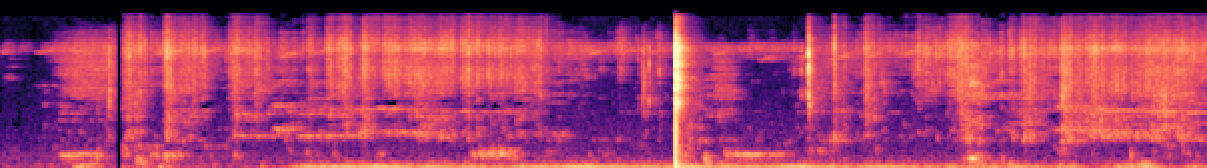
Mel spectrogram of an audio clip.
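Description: Thin plastic sheet crinkling and crackling as it is crumpled and folded in the hands, with a sharp click about five seconds in from a lighter being struck and a smaller click a second later.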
